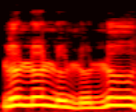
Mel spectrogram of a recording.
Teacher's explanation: 혀 양쪽으로 흘러나오는 소리인 리을로 되는 유음화, 그 다음에 느무 이렇게 비음이 되는 것, 그리고 이때 유음과 비음은 모두 울림소리여서 울리지 않는 소리가 함께 울리면서 변화하는, 맞춰주는 그런 걸 보셨고요.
